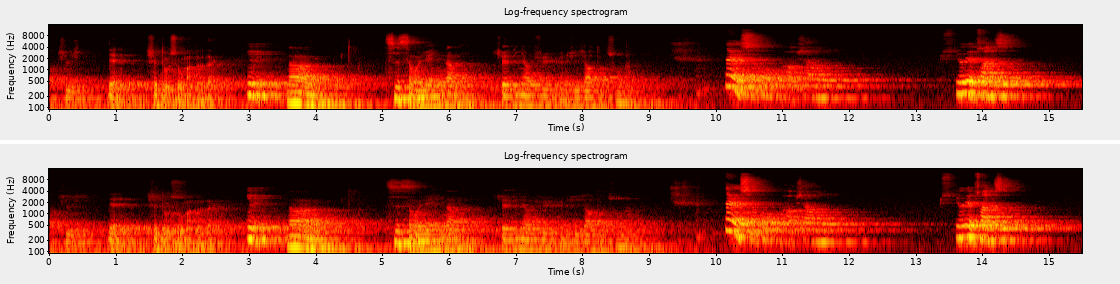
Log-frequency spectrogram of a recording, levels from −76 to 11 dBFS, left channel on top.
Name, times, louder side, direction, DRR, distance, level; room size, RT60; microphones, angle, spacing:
voice 1, 0.1-0.5 0.9-1.1 1.5-2.5 3.6-4.0 5.1-6.3 6.7-8.7, left 1 dB, 80° left, 1 dB, 1.6 m, -26 dB
voice 2, 3.0-3.3 9.4-9.5 10.1-11.7 13.6-14.4, equal, 85° right, -3 dB, 2.0 m, -22 dB
16.0 x 13.0 x 3.1 m, 2.5 s
head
